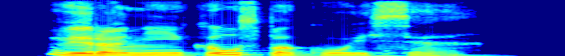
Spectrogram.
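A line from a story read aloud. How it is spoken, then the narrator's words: Soft. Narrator (Russian): мягко сказала она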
